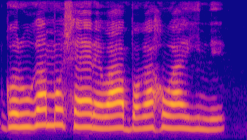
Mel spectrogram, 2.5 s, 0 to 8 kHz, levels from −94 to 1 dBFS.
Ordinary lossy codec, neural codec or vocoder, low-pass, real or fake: none; none; none; real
